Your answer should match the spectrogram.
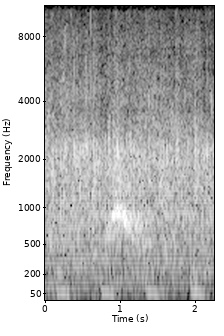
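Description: A crowd applauds in a steady, dense wash of clapping that holds at an even level for about two seconds, with no voices standing out.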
